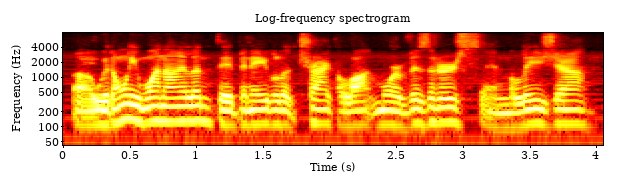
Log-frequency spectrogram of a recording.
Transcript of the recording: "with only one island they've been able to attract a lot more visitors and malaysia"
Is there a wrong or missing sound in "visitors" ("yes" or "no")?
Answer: no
